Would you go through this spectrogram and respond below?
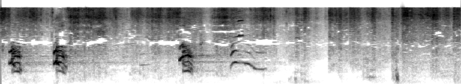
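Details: A five-month-old squirrel dog at a tree holding a squirrel gives a few sharp barks, then one longer bawl that slides downward, over constant high hissing background noise.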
